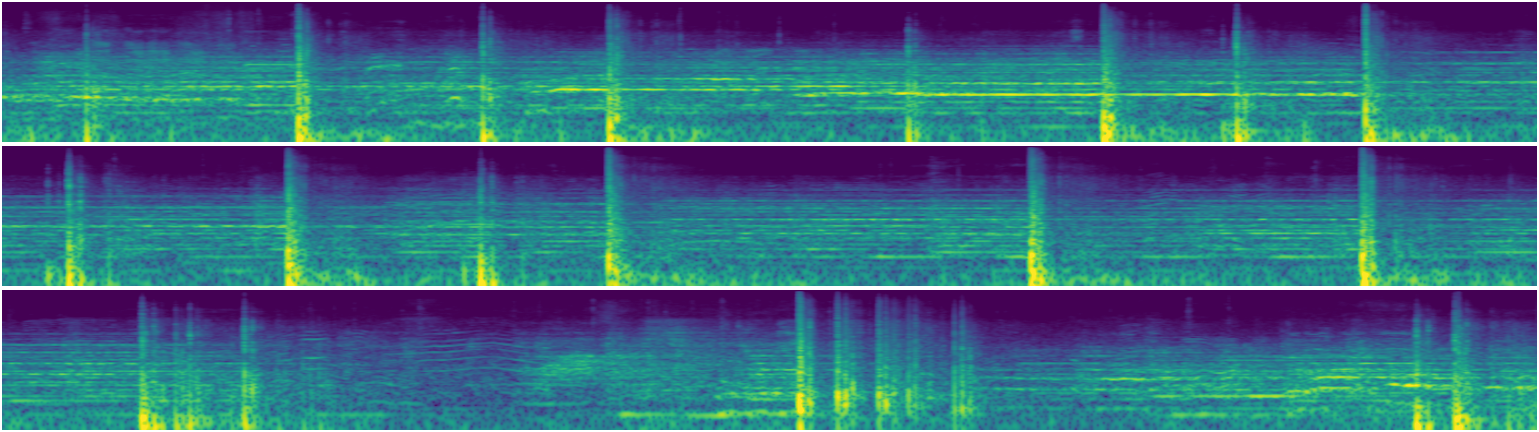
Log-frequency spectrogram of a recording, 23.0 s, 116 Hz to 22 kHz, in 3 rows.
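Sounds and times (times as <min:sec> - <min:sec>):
fireworks bursting with bangs: 0:00.0 - 0:11.6, 0:12.7 - 0:13.6, 0:14.3 - 0:15.4, 0:16.0 - 0:16.9, 0:19.2 - 0:20.5, 0:22.4 - 0:23.0
background music: 0:00.0 - 0:23.0.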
